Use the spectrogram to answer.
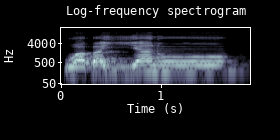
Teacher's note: با کو یا کے ساتھ ملائیں گے، یا کو شدت کے ساتھ سختی کے ساتھ پڑھیں گے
